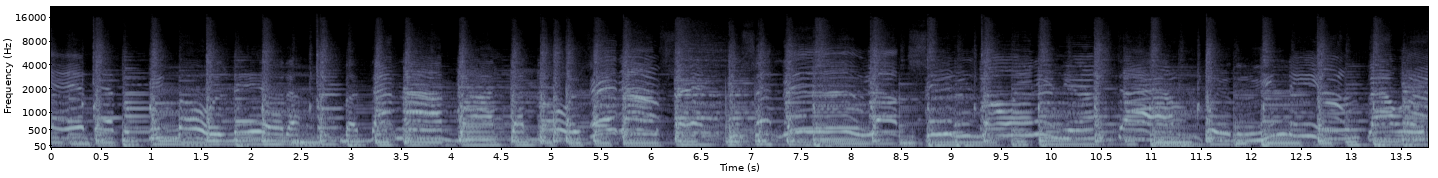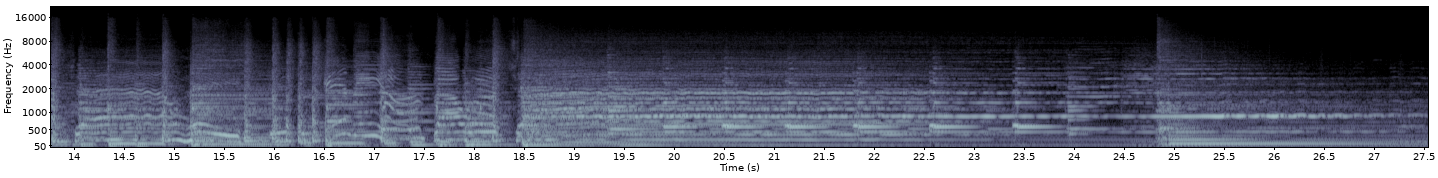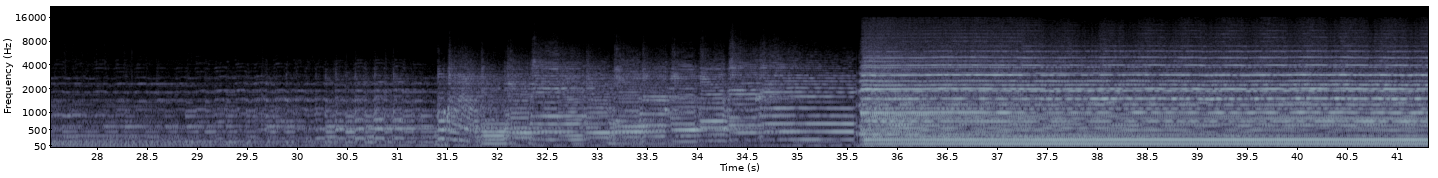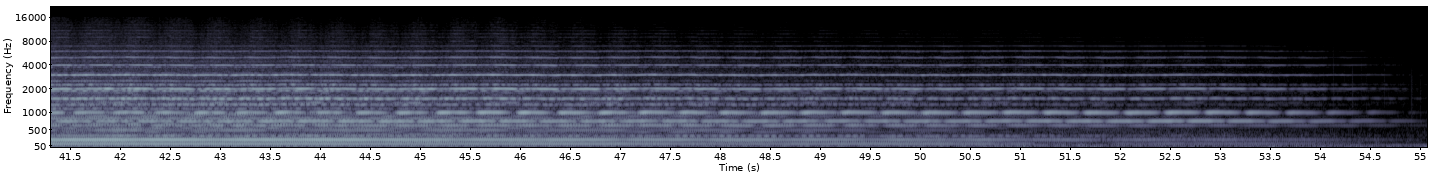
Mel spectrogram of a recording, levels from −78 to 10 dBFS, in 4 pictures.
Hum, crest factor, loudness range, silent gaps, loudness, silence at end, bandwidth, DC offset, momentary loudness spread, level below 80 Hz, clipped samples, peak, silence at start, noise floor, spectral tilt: none; 14 dB; 10 LU; none; -21 LUFS; 0 s; 16.5 kHz; under 0.1%; 12 LU; -36 dBFS; under 0.1%; -8 dBFS; 0 s; -48 dBFS; -5 dB/octave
